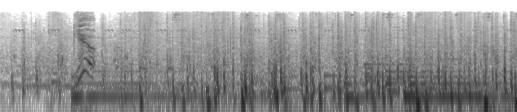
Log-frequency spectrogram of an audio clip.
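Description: Horse hooves clip-clop steadily in a Red Dead Redemption western game, with a horse neigh near the start and brief voices talking over the repeated rhythmic hoofbeats.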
